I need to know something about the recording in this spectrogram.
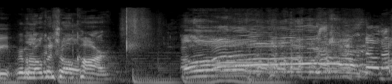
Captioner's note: snapping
